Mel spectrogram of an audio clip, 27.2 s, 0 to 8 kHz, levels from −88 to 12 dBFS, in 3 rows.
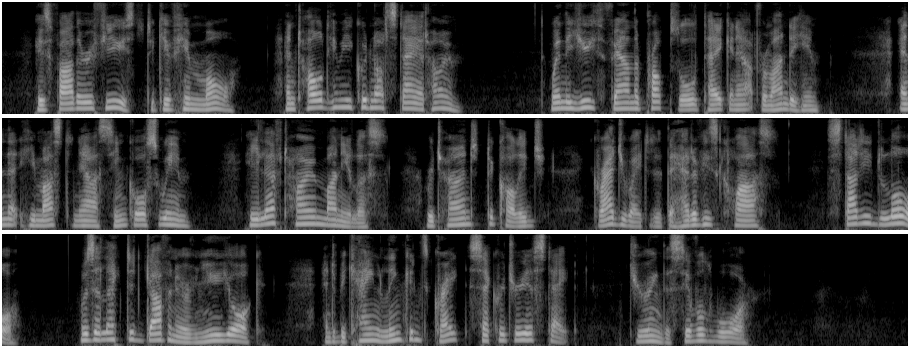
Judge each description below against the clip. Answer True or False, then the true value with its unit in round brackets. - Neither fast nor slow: True (150 wpm)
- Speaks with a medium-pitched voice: True (150 Hz)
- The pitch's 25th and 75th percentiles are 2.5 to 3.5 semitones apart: False (4.2 semitones)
